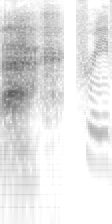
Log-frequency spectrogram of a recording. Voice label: Robot voice, back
